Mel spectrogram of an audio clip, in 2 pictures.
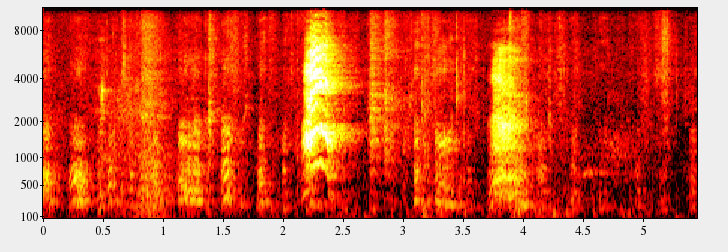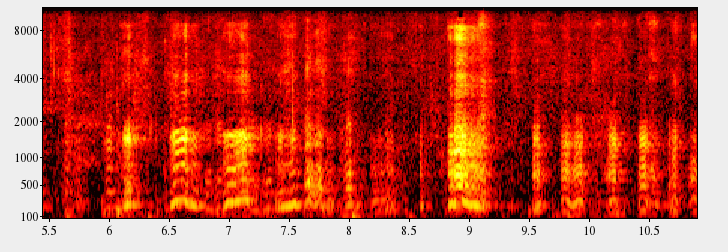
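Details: Basset Hound puppies, a litter three weeks and two days old, in a whelping box, making many short whimpers and squeaky whines over soft shuffling, with a few sharper high squeals standing out.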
